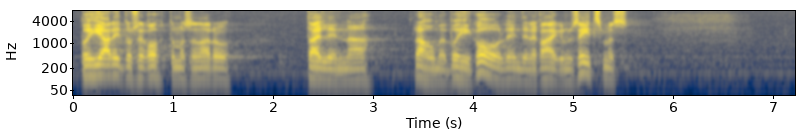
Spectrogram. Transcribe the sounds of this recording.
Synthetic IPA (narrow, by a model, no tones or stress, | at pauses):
pɤɦiɑɾid̪use̞ko̞ht̪umɑsɑnɑɾu | t̪ɑlʲːinːɑ | rɑɦumepɤɦiko̞ːle̞nd̪ine̞kɑɦe̞kymnse̞jt̪smes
